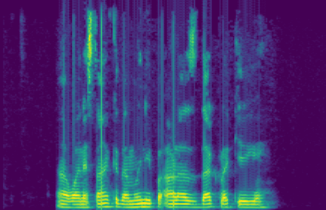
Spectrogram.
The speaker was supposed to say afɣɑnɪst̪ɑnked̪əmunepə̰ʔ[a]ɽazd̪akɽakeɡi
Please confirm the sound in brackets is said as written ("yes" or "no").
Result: yes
